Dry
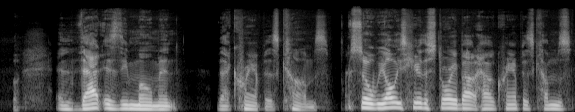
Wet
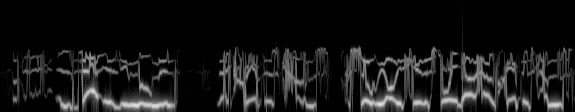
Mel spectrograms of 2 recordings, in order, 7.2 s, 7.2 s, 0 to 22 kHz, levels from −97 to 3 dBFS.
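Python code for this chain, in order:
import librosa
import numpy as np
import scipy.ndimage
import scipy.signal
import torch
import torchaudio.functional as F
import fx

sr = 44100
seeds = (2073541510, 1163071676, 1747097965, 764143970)

y = fx.sine_speech(x, sr)
y = fx.peak_eq(y, sr, hz=570.0, db=fx.steps((0.0, -5.5), (3.33, -11.5), (5.78, -3.5)), octaves=1.4)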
